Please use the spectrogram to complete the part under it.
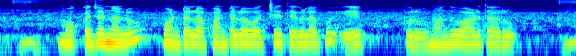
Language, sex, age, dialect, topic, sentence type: Telugu, female, 36-40, Utterandhra, agriculture, question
